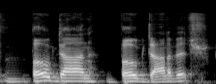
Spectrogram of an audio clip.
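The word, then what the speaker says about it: Bogdan Bogdanović: who's been getting on me about it it's Bogdan Bogdanovich actually pretty much it improperly yeah I gave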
